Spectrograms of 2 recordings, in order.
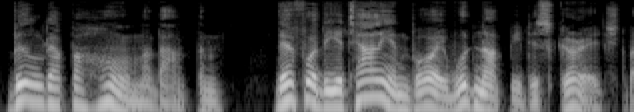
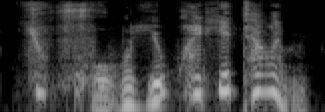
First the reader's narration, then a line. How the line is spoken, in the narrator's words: whispered a shrewd little Yankee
